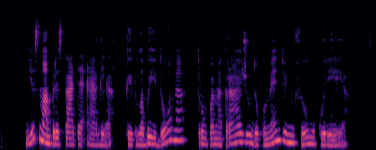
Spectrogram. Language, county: Lithuanian, Alytus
